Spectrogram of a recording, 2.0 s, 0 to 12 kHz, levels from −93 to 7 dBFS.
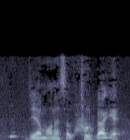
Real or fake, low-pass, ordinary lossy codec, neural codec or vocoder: fake; 7.2 kHz; MP3, 32 kbps; codec, 16 kHz, 1 kbps, X-Codec, HuBERT features, trained on LibriSpeech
